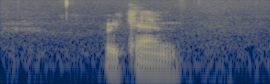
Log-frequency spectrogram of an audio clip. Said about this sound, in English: And everyone can listen to my cat try to get my attention in the meanwhile.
